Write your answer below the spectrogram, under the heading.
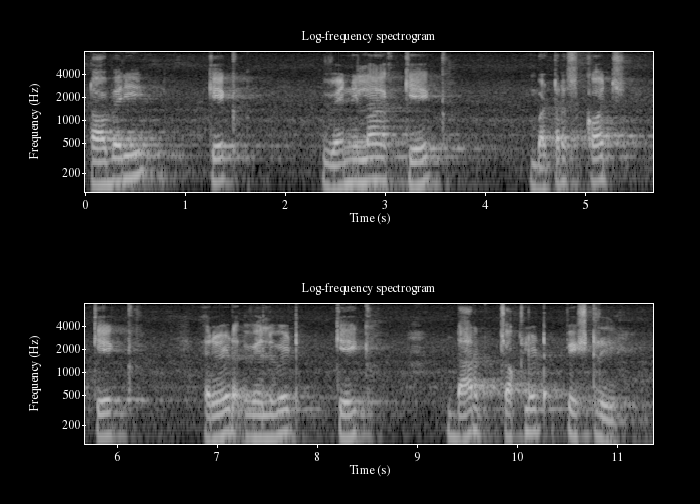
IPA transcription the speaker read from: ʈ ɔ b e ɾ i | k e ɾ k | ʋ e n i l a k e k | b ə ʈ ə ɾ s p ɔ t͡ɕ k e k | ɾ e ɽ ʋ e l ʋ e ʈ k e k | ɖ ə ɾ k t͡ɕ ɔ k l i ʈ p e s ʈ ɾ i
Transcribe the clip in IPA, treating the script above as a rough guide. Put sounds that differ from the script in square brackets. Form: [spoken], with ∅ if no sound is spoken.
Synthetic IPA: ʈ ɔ b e ɾ i | k e [∅] k | ʋ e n i l a k e k | b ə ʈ ə ɾ s [k] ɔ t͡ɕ k e k | ɾ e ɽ ʋ e l ʋ e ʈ k e k | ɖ [a] ɾ k t͡ɕ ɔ k l [e] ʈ p e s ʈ ɾ i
